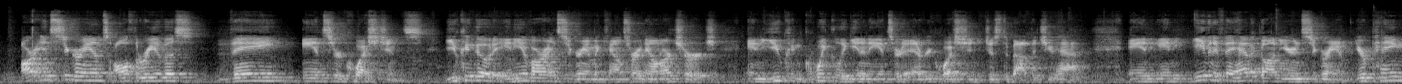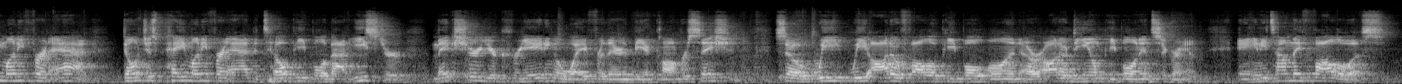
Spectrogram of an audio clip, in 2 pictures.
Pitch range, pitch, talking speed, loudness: 125-165 Hz, 140 Hz, 205 wpm, -15 LUFS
